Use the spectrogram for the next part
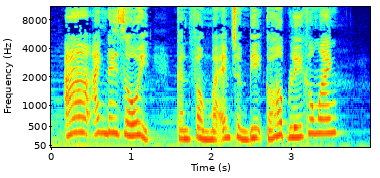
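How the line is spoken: Joyful exclamation. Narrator (Vietnamese): Thúy Hoa lại reo lên

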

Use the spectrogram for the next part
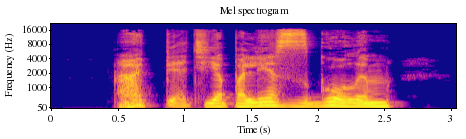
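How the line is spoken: Annoyed mutter. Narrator (Russian): пробормотал с досадой

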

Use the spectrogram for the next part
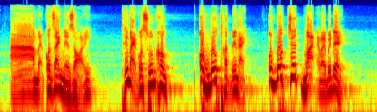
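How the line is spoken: Hissing shriek. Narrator (Vietnamese): lão Hà miệng lại rít lên

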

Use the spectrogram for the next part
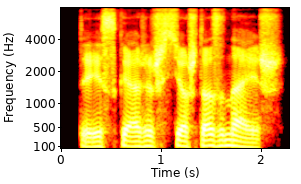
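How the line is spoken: Werewolf through clenched teeth. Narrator (Russian): процедил оборотень

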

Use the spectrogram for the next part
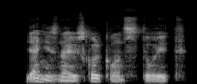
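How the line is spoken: Dry reply. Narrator (Russian): сухо ответила Софья Александровна

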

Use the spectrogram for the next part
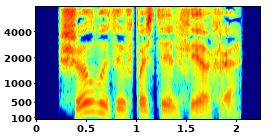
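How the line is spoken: Tired sigh. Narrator (Russian): произнес я, устало вздохнув

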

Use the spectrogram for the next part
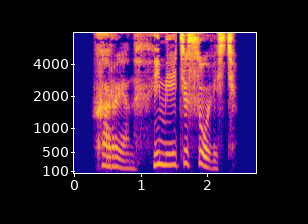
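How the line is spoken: Indignant moaning girl. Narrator (Russian): С возмущением простонала все еще не боящаяся девушка

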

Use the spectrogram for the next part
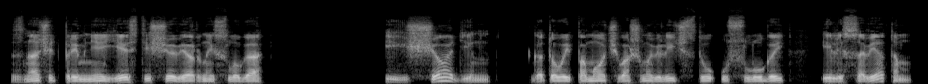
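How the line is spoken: Whisper. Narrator (Russian): шепнул Оливье

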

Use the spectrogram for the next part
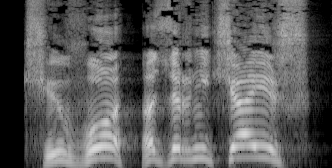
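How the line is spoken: Townsman shouting. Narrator (Russian): закричал мещанин

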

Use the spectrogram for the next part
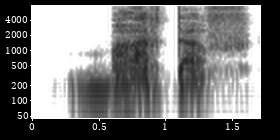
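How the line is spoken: Hoarse shout over noise. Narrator (Russian): Сквозь гул голосов хрипло прокричал

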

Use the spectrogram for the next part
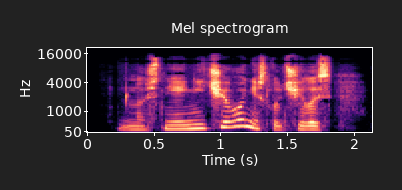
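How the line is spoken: Soft remark. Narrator (Russian): мягко заметила Эдит

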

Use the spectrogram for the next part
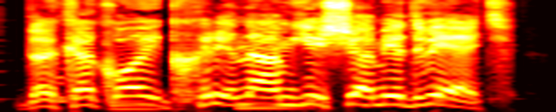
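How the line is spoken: Young man yelling. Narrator (Russian): орал молодой герцог

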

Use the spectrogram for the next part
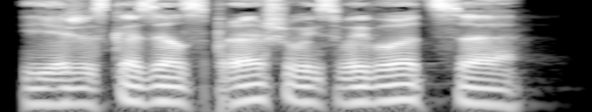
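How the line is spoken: Grumbled mutter from behind. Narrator (Russian): буркнул сзади Брюс

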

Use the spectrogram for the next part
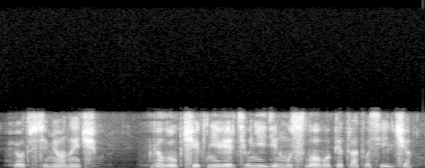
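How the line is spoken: Whispered. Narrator (Russian): шепнула она

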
